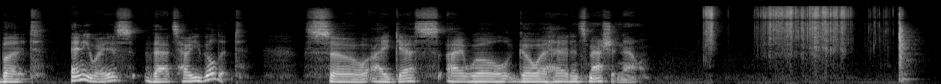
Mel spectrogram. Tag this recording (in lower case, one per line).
inside a small room
speech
